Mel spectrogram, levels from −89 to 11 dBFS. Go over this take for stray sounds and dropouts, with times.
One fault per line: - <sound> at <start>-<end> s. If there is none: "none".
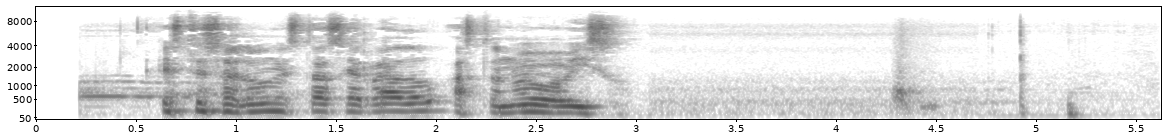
- whoosh at 4.3-4.6 s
